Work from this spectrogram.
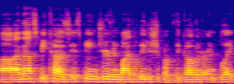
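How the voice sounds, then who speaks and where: Somewhat breathy and medium in pitch, a man talks over light background noise. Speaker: state health department official; presenter. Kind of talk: conference presentation. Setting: stage with audience. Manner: humorous. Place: meeting room. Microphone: podium.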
